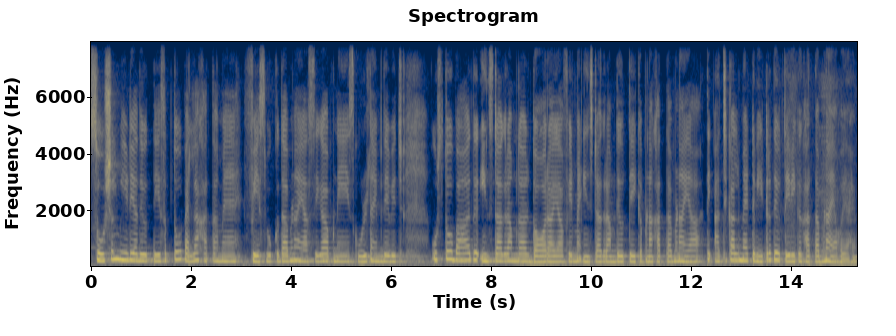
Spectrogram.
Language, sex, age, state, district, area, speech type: Punjabi, female, 30-45, Punjab, Patiala, rural, spontaneous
